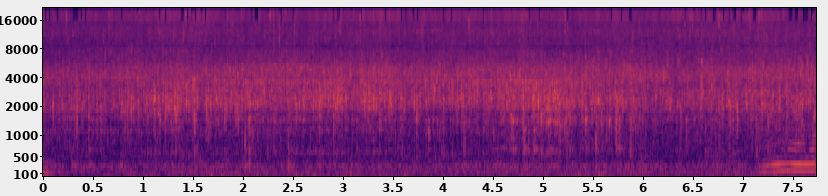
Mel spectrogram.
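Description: Barracuda roe sizzles and crackles continuously while submerged in hot cooking oil, with occasional stirring and a faint voice briefly underneath near the end.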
